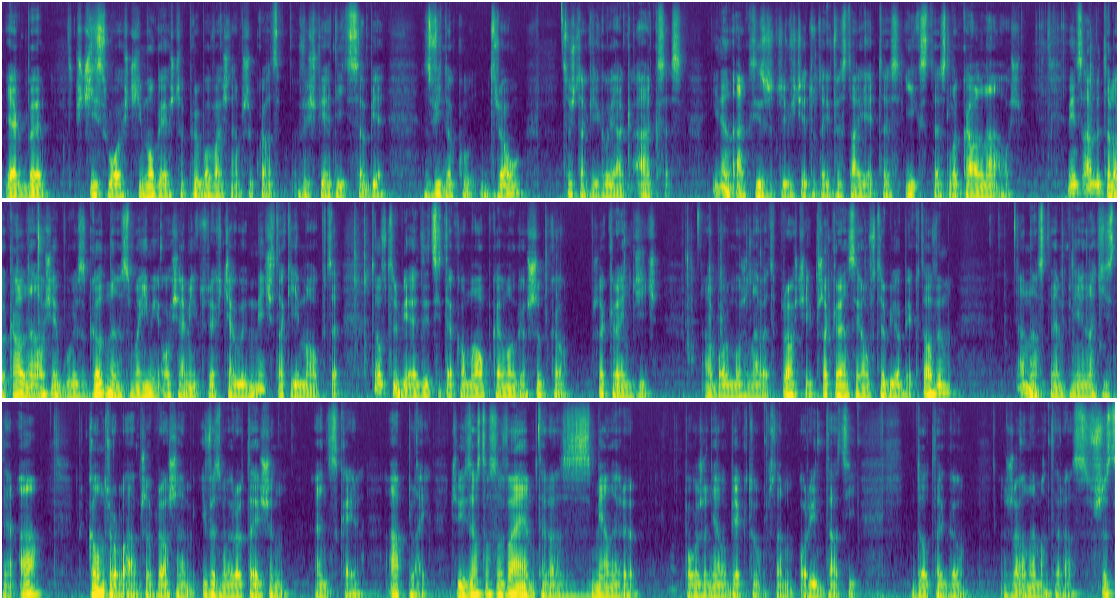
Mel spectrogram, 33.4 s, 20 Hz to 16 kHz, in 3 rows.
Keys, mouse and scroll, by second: 2.2-4.2 drag, 4.2-5.9 scroll down 1, 6.3 click, 7.2-8.2 scroll up 1, 8.2-9.6 shift+middle drag, 10.1-11.4 scroll down 1, 11.4 scroll down 1, 11.4 KP_7, 14.7 Tab, 16.5 r, 18.2 Escape, 18.6 Tab, 19.3 r, 21.1 ctrl+click, 21.8 ctrl+a, 25.1 click, 29.0-29.9 scroll up 2, 29.9-33.4 middle drag.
